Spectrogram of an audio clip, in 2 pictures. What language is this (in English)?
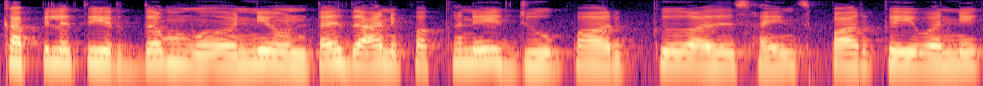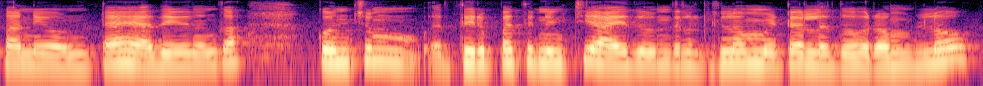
Telugu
